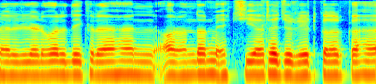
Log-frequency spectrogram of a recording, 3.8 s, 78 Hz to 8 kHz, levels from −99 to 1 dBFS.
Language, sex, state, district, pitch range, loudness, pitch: Hindi, male, Odisha, Malkangiri, 130-135 Hz, -17 LUFS, 135 Hz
